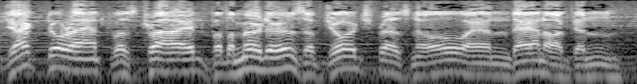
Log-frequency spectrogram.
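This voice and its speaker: A man's voice: medium pitch, a little slow. An American man giving formal, solemn scripted narration for a 1940s radio crime drama. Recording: dull, band-limited 1940s radio broadcast. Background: music.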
